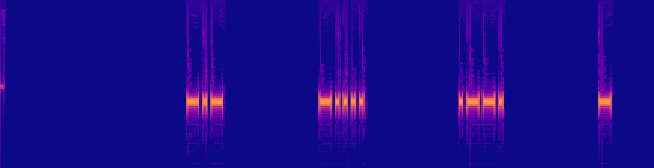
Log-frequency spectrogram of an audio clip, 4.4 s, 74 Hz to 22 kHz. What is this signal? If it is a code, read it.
Morse code, heard as a keyed tone, about 46 wpm, spaced as for 12 wpm, 700 Hz. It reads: K6PT
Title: USA Call Signs - 4 Characters - 8x Character Spacing - 45wpm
